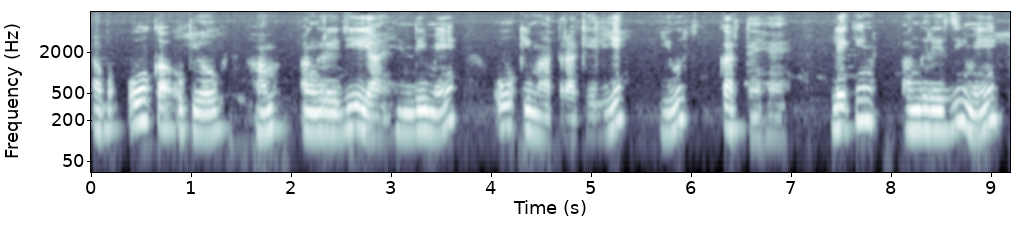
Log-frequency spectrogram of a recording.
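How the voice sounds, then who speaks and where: Slow, patient teacher. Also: mid-range voice, warm tone, slightly rough, no echo, low-quality recording. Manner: patient, repeats questions and answers. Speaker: English teacher. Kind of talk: slow spelling-out lesson.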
